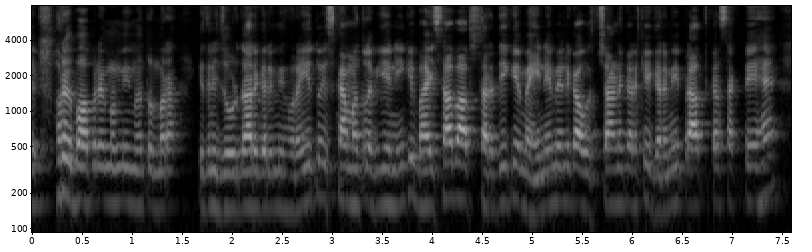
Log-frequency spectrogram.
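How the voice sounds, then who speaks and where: A man teaching Sanskrit grammar for exam preparation. He repeats key phrases slowly, asks questions and answers them himself, and mixes in folksy jokes. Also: a little high, pushed and bright. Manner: folksy jokes, addresses students as sir. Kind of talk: exam-prep grammar lecture.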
